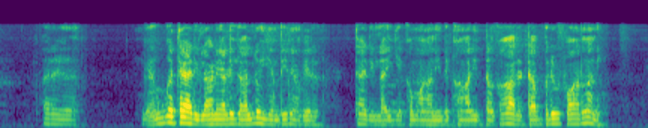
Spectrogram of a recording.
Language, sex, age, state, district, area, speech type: Dogri, male, 30-45, Jammu and Kashmir, Reasi, rural, spontaneous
